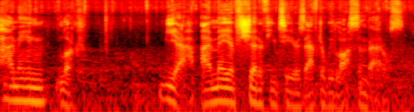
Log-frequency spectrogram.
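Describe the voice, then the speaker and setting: A male actor plays a cocky, guarded young warrior in an ASMR roleplay. His voice is low and unhurried, moving freely up and down as he talks in brash slang. Clear ambient noise sits behind him.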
